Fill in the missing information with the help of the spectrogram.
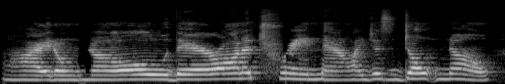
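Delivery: hammed-up elderly husband answering his wife; elderly moviegoer. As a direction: drag it out like a baffled old man. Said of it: "the other person would be like".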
